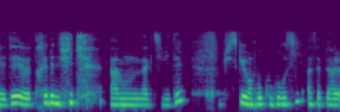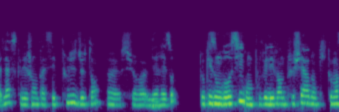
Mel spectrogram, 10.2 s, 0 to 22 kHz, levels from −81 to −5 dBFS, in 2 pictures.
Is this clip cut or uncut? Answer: cut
